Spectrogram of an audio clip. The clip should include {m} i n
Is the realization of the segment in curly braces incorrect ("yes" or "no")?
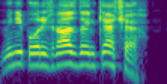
no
